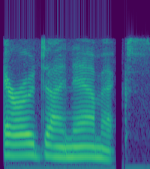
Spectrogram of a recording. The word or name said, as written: aerodynamics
